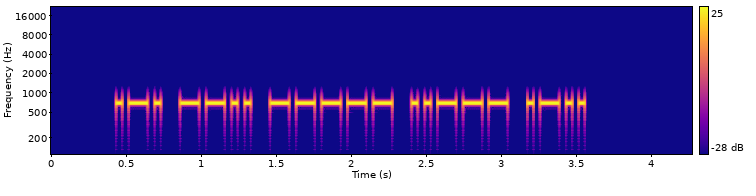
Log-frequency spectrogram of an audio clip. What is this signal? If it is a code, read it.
Morse code, heard as a keyed tone, about 29 wpm, 700 Hz. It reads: RZ02L
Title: Code Groups - 5 Letter:Numbers - 28wpm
